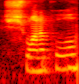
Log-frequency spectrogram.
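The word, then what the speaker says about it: Swanepoel: Paul how do you say your last name Schwan pool what were those those were not wings that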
